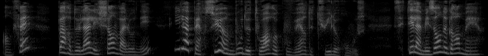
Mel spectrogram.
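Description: A woman teacher reading a storybook aloud, slow and expressive, sometimes hushed. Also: medium pitch, slightly rough.

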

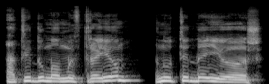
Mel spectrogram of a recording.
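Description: A man voicing a big, bearded, blunt and mocking comrade in an audiobook with a rough, teasing delivery. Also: fairly high pitch, slow, a little mellow, pitched above the performer's own voice.

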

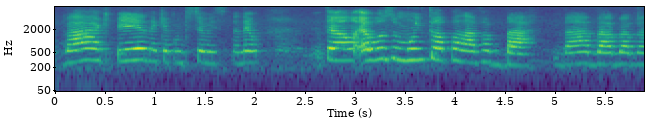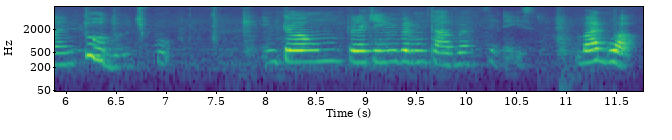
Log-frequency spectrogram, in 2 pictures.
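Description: In a casual vlog on regional slang, a high-voiced gaúcha from Rio Grande do Sul, Brazil, chats away in her Gaúcho Brazilian Portuguese accent, filling her speech with fillers and gesturing a lot with both hands. A little hiss or hum is audible.

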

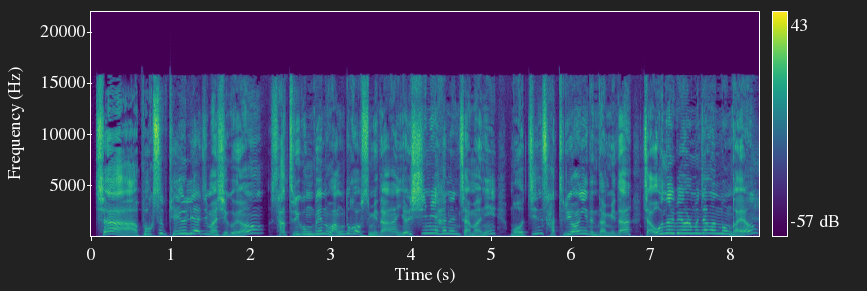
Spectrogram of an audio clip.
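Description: A man's voice: very high voice, very animated, a little fast, hardly any pauses, a bit bright, dry recording. A man hosting a comedy sketch as a mock teacher of dialect phrases, exaggerated and teacherly. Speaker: comedy host. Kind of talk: mock language lesson.

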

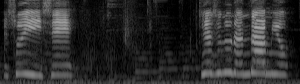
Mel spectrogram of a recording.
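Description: A bossy, jumpy baby boy narrates his Minecraft build in a very high, squeaky, sparkling voice. Every line is pitched way up and tense with eagerness. Soft children's music plays underneath. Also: moderate pace, full character voice. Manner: squeaky sped-up baby voice, excitable. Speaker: channel host. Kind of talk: Minecraft let's play.

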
